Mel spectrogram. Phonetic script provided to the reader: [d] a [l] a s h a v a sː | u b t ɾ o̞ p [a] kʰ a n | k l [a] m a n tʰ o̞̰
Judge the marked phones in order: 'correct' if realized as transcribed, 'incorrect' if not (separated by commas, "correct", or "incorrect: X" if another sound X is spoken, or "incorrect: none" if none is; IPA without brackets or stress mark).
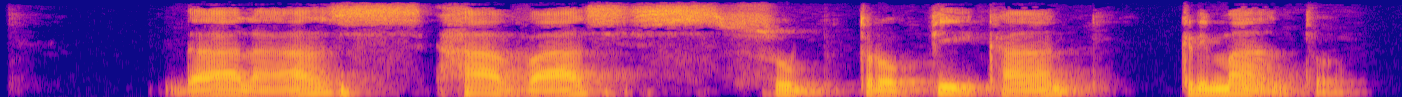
correct, correct, incorrect: i, incorrect: i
